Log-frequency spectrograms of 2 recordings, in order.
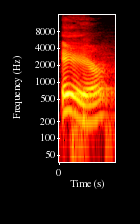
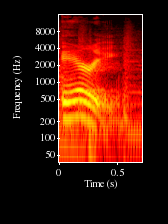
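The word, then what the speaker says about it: Aire: In the comments, Kylie also clarified how to properly pronounce the new name, Air, not Airy.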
